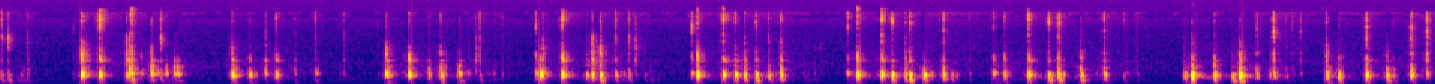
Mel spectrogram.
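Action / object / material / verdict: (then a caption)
tap / cube-shaped handbag with faux-leather frame and vinyl panel / vinyl / none. Long acrylic nails rapidly tap and scratch the side of a large hollow Rubik's cube handbag, which has a black patent faux-leather frame around a clear holographic vinyl window and a metal chain hanging in front. Short, dry clicks and scuffs come in quick bursts separated by brief pauses. The sound is hollow and mid-pitched and dies away almost instantly.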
